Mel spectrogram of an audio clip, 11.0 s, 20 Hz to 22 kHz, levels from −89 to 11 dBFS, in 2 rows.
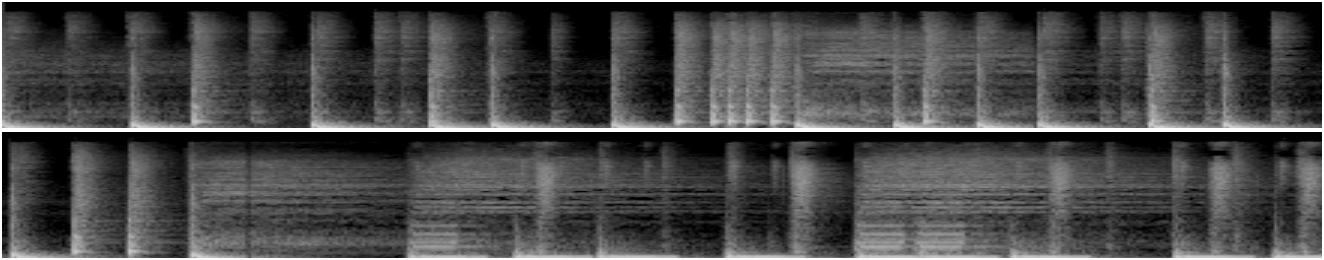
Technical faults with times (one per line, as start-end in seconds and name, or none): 4.29-4.44 skip ahead
4.87-6.33 jitter buffer speed-up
